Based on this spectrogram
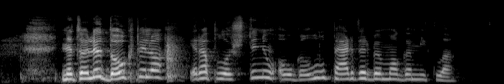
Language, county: Lithuanian, Vilnius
